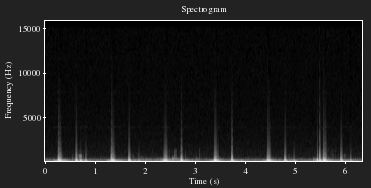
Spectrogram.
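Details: Adult's own heart recorded after an 8 km run, stethoscope at the point of maximum impulse over the apex: loud, low heartbeat near 57 a minute with a soft extra thud after S2 on some beats; third heart sound (S3).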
